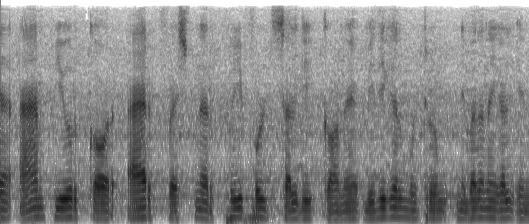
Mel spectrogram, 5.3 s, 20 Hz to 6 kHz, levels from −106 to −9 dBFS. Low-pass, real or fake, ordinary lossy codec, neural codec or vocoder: 5.4 kHz; fake; AAC, 32 kbps; codec, 16 kHz in and 24 kHz out, 1 kbps, XY-Tokenizer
